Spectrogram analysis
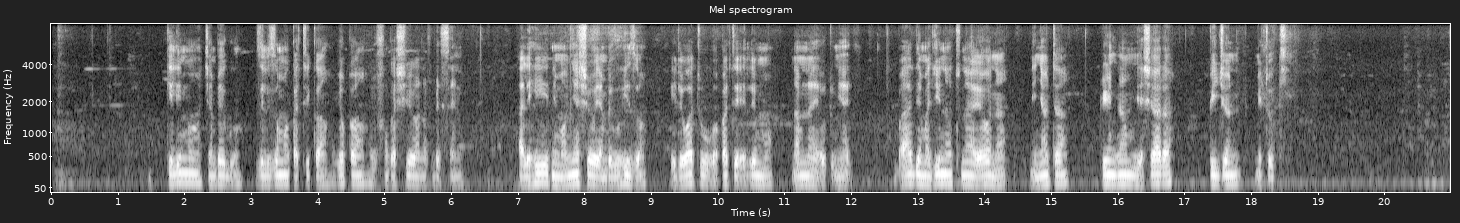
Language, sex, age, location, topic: Swahili, male, 25-35, Dar es Salaam, agriculture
